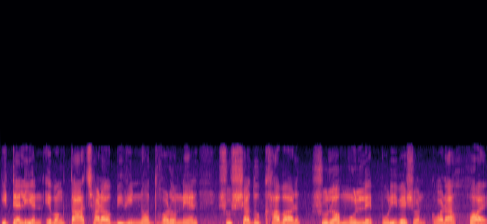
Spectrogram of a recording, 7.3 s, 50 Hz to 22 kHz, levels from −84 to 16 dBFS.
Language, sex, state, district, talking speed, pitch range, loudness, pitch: Bengali, male, West Bengal, Dakshin Dinajpur, 105 wpm, 155-210 Hz, -13 LUFS, 180 Hz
